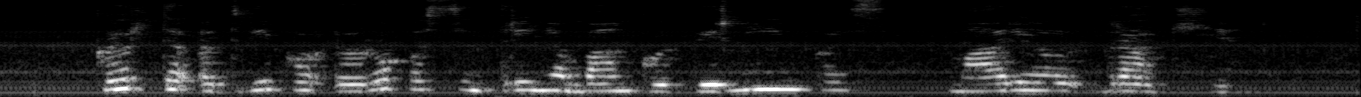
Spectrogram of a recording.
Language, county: Lithuanian, Vilnius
